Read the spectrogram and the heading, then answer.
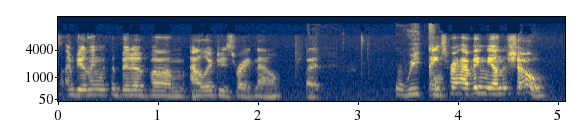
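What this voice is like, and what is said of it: Voice sounds off, unwell. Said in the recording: “Sorry for my voice.”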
